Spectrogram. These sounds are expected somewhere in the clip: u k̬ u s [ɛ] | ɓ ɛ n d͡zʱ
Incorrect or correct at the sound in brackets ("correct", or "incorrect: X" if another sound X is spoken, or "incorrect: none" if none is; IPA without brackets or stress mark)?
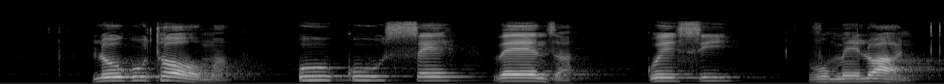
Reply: correct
